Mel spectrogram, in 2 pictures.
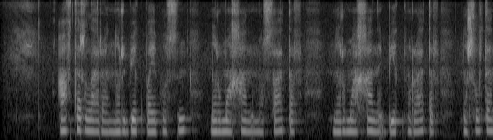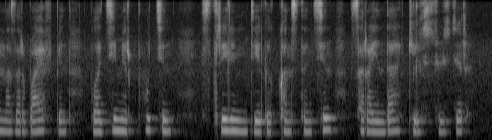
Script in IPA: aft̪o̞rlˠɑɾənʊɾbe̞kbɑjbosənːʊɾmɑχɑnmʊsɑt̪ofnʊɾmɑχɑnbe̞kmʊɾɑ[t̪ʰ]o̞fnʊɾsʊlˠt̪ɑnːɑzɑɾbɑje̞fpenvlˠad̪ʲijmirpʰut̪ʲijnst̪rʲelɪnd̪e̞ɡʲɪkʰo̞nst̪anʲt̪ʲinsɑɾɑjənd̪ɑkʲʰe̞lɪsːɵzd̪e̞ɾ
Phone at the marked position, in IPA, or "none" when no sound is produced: t̪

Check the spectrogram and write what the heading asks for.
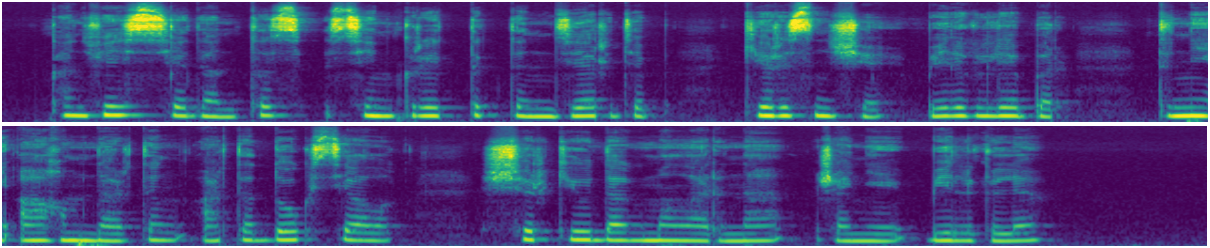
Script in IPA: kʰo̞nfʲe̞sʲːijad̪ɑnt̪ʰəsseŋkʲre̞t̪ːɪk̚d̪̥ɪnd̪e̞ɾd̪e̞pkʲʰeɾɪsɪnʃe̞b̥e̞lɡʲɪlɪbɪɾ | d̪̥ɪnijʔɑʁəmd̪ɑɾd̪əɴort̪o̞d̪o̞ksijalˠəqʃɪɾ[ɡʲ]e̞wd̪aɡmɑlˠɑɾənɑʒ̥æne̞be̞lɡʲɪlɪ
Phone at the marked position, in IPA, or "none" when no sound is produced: kʲ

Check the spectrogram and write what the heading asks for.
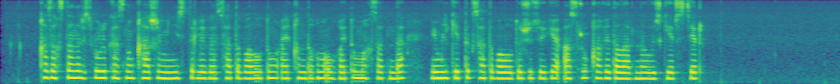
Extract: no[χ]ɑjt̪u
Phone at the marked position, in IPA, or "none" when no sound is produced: ʁ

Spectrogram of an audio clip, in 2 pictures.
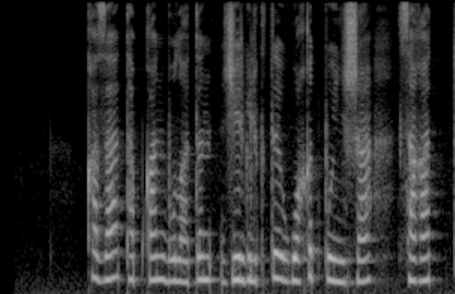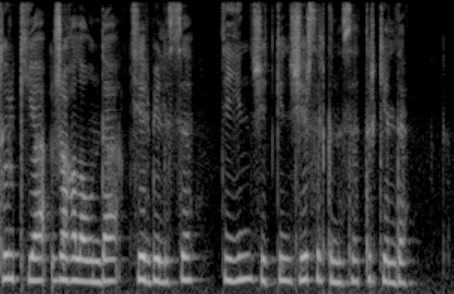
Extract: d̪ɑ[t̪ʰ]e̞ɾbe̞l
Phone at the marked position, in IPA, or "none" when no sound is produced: t̪ʰ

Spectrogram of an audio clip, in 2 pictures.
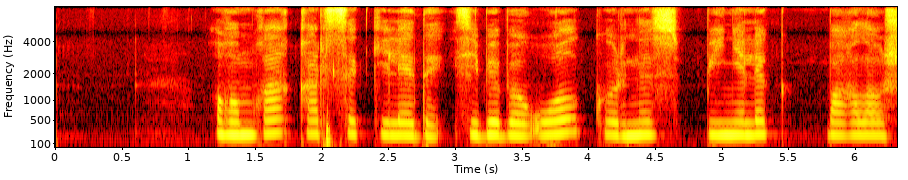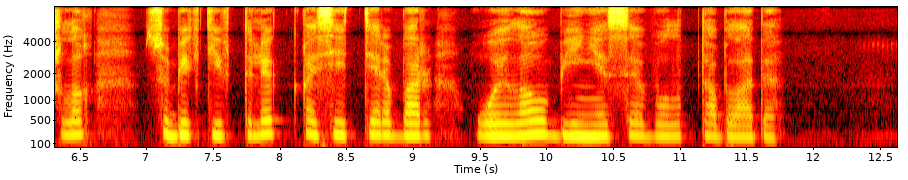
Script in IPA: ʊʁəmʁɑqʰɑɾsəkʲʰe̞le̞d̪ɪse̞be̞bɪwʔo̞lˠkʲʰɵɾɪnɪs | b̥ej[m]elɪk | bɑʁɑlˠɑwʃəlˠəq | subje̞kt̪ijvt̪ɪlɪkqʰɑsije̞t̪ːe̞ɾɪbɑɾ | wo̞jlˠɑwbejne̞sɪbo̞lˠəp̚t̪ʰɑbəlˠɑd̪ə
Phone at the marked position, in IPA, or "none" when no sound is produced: n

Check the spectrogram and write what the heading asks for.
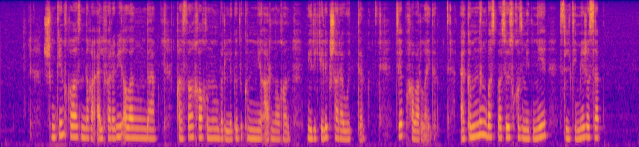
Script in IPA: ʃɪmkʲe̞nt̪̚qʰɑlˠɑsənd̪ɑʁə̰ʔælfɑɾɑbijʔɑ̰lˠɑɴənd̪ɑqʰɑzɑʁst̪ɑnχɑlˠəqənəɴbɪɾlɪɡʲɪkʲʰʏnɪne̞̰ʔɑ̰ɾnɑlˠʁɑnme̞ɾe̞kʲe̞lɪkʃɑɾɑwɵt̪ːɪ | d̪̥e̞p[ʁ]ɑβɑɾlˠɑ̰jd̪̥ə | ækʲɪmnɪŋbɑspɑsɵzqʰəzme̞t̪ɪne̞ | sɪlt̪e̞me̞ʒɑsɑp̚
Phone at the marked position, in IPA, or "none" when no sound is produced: χ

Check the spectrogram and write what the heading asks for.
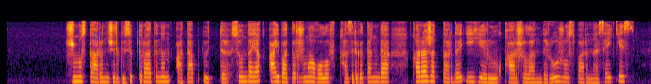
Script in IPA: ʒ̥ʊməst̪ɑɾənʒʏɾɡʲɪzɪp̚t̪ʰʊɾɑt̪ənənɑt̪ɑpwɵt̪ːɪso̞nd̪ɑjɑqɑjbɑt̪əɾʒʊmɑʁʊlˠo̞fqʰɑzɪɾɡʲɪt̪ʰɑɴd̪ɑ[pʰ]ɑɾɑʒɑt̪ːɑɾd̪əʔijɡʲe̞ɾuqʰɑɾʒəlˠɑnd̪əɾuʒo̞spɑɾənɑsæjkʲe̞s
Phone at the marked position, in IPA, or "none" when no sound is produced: qʰ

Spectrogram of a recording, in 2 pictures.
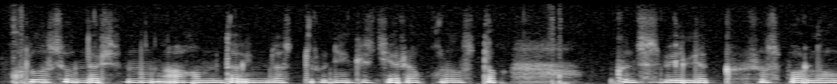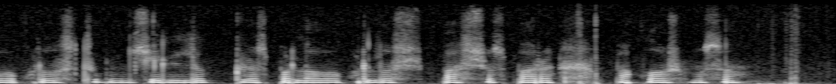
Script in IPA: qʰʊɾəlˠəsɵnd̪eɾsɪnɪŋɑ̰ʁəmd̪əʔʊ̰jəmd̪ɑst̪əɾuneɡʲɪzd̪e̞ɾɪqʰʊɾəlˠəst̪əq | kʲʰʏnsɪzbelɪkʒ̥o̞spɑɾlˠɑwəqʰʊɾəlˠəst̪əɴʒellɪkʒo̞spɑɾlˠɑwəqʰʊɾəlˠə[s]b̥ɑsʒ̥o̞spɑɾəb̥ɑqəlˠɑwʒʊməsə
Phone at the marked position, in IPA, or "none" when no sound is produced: s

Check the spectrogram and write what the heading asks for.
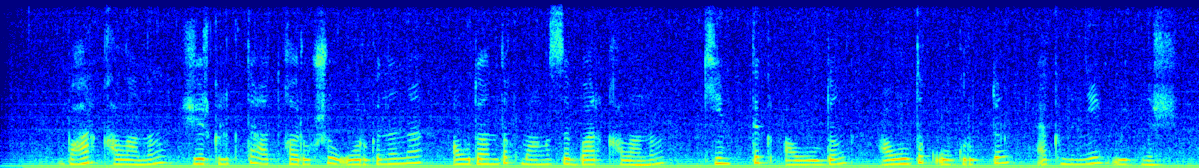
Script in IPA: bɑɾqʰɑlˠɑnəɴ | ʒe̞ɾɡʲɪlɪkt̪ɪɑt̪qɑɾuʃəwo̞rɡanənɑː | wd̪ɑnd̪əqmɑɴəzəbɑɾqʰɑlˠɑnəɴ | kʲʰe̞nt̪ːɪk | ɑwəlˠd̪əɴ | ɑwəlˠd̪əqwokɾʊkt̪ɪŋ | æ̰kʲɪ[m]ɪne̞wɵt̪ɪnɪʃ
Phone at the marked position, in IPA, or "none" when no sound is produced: m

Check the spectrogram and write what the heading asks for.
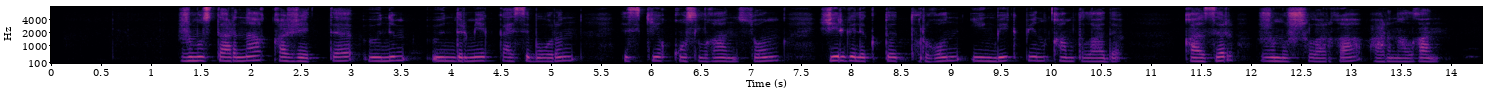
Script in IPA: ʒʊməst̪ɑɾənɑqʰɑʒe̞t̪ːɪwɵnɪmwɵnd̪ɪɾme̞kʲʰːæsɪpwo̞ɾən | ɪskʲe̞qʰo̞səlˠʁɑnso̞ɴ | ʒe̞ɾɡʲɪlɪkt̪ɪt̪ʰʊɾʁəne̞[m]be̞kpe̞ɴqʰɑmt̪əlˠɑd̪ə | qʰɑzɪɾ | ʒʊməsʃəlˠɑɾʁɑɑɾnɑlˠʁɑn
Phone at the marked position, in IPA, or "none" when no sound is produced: ŋ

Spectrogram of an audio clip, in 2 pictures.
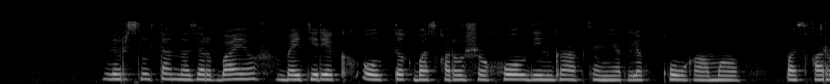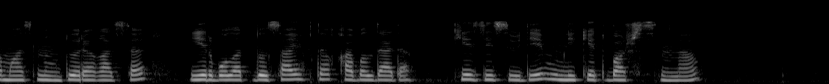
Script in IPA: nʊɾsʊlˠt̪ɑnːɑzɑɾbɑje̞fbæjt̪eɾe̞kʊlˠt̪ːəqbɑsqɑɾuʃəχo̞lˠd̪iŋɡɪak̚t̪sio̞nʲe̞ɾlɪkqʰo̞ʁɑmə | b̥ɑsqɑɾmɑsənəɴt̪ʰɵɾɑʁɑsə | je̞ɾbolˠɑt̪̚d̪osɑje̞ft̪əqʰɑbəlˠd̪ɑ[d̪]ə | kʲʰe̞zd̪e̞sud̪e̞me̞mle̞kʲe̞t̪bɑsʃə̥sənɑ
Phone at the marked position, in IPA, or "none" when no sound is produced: d̪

